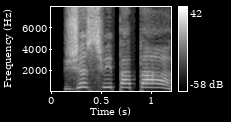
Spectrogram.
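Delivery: bursting with pride, cried out. Monsieur Lapin answers the mouse's question: proud exclamation. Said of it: "s'écria Monsieur Lapin, fier comme un paon".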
